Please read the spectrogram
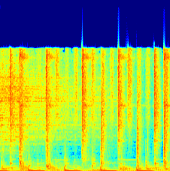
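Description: Ethnic deep house music with a steady four-on-the-floor kick drum, about two beats a second, and light percussion between the kicks.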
